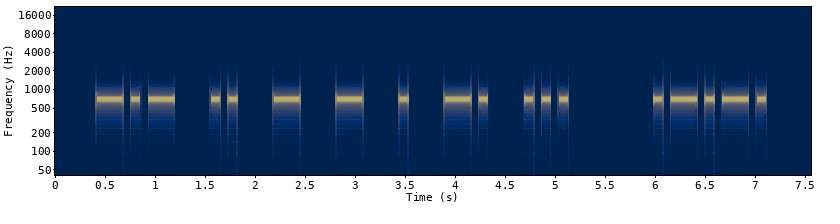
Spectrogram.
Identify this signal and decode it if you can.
Morse code, heard as a keyed tone, about 14 wpm, spaced as for 12 wpm, 700 Hz. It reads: KITTENS <AR>
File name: Morsekurs / Witze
